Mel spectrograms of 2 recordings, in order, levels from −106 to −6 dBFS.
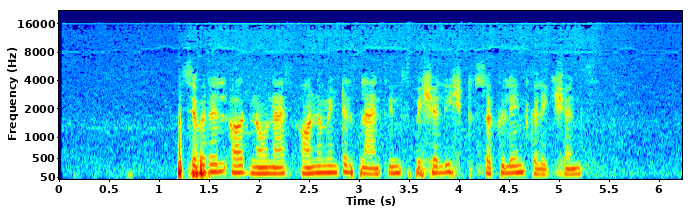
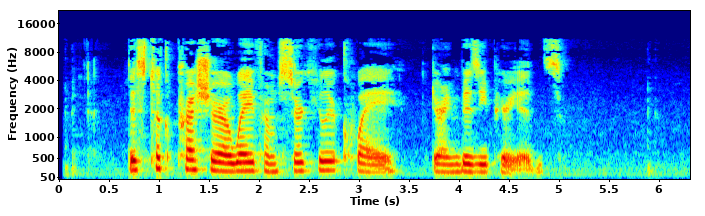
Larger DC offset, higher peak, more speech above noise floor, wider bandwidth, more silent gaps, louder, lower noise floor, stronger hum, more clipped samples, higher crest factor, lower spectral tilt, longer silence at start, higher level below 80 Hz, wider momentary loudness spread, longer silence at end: neither; about the same, -2 dBFS vs -2 dBFS; second, 33 dB vs 39 dB; first, 16.5 kHz vs 11.5 kHz; neither; second, -26 LUFS vs -19 LUFS; about the same, -58 dBFS vs -57 dBFS; neither; neither; first, 24 dB vs 18 dB; first, -7.5 dB/octave vs -3.5 dB/octave; first, 1.2 s vs 0.7 s; first, -48 dBFS vs -60 dBFS; about the same, 10 LU vs 12 LU; second, 1 s vs 1.3 s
